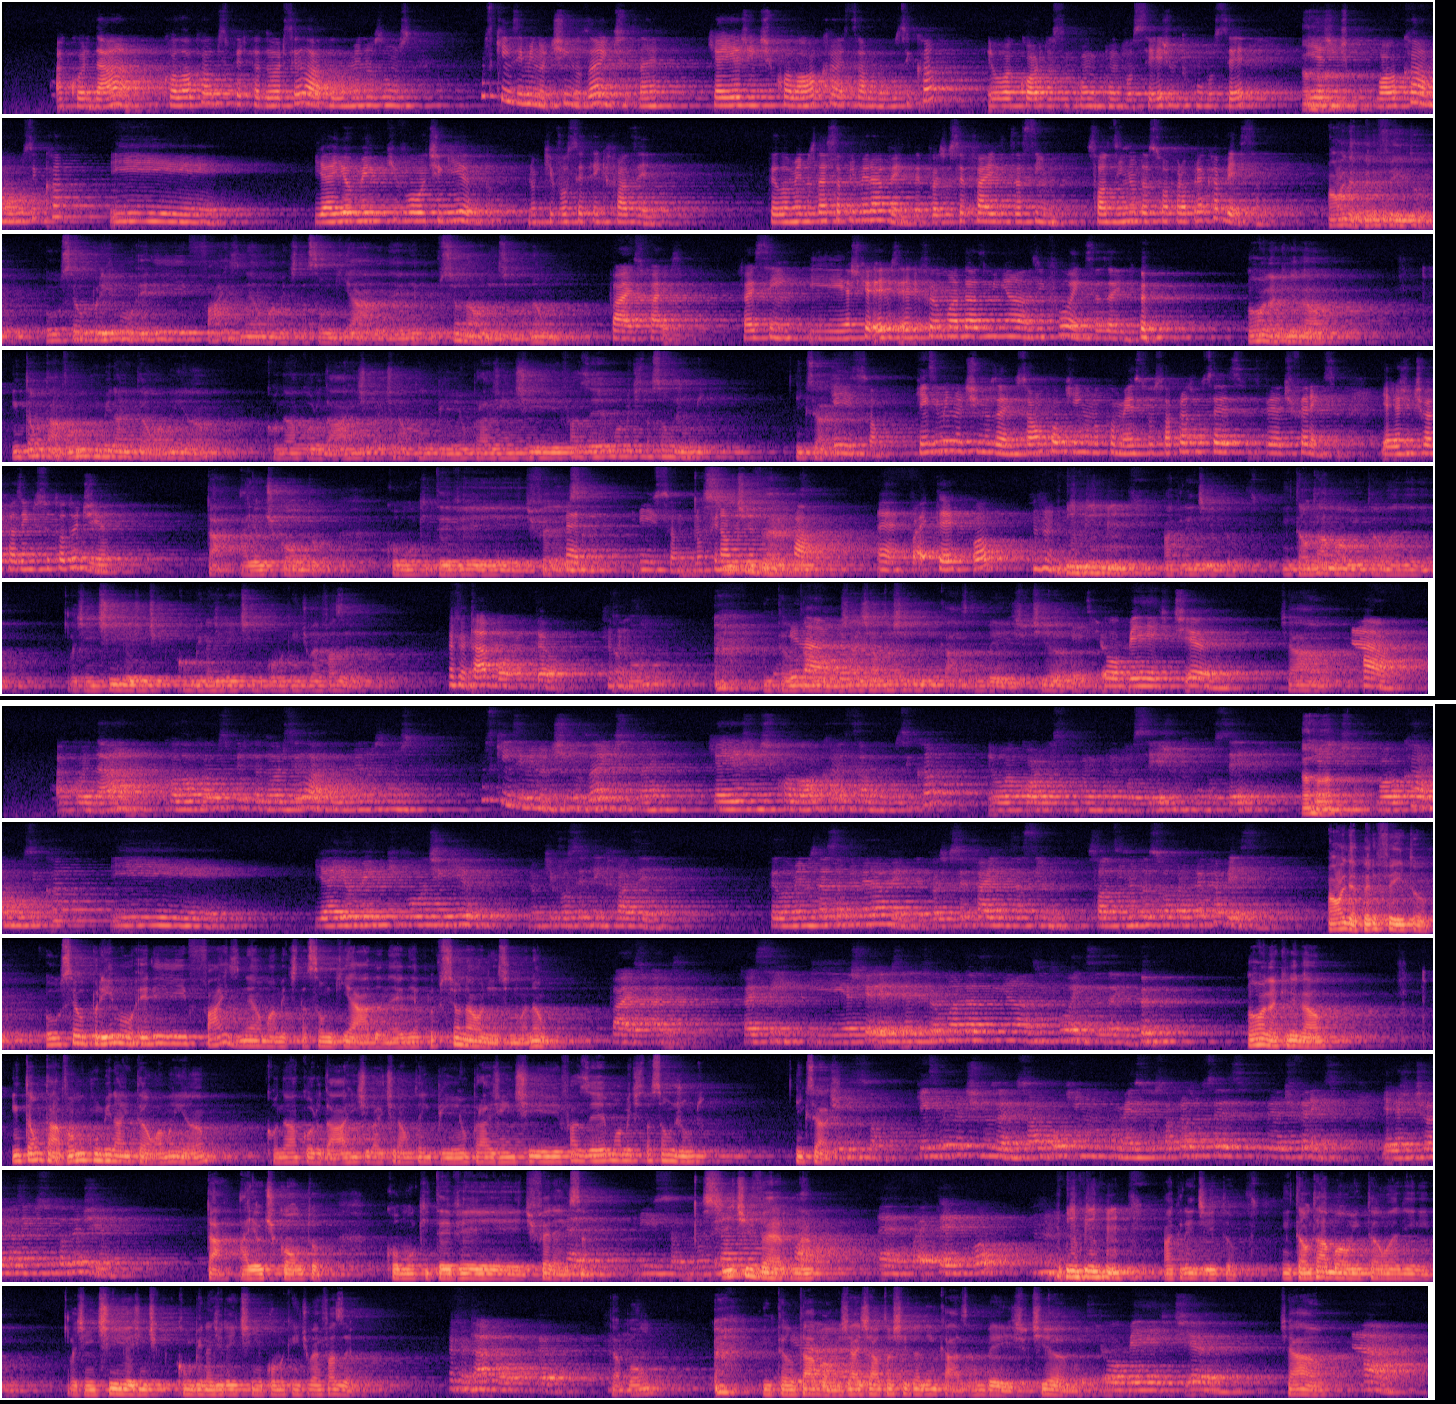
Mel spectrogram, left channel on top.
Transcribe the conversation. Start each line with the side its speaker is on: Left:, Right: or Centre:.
Left: acordar, coloca o despertador, sei lá, pelo menos uns uns 15 minutinhos antes, né? Que aí a gente coloca essa música. Eu acordo assim com, com você, junto com você,
Right: Aham.
Left: e a gente coloca a música e, e aí eu meio que vou te guiando no que você tem que fazer. Pelo menos nessa primeira vez. Depois você faz assim, sozinho da sua própria cabeça.
Right: Olha, perfeito. O seu primo, ele faz, né, uma meditação guiada, né? Ele é profissional nisso, não é não?
Left: Faz, faz, faz sim. E acho que ele, ele foi uma das minhas influências aí.
Right: Olha, que legal. Então tá, vamos combinar então. Amanhã, quando eu acordar, a gente vai tirar um tempinho pra gente fazer uma meditação junto. O que que você acha?
Left: Isso. quinze minutinhos antes, só um pouquinho no começo, só para você ver a diferença. E aí a gente vai fazendo isso todo dia.
Right: Tá, aí eu te conto como que teve diferença.
Left: É, isso. No
Right: Se
Left: final do
Right: tiver,
Left: dia você me fala.
Right: né?
Left: É, vai ter. Ô? <laughs>
Right: <laughs> Acredito. Então tá bom, então, Aline. A gente, a gente combina direitinho como que a gente vai fazer,
Left: Tá bom, então. <laughs>
Right: tá bom? Então
Left: Combinado.
Right: tá bom, já já eu tô chegando em casa. Um beijo, te amo.
Left: Fechou. Beijo, te amo.
Right: Tchau.
Left: Tchau.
